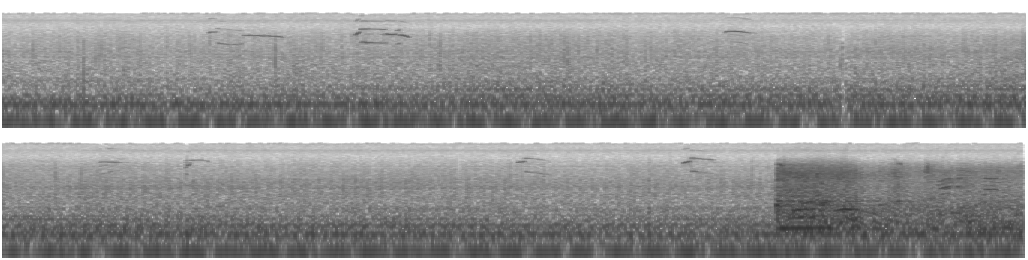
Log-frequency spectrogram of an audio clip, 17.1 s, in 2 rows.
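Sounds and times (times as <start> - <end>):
steady low hum: 0.0 - 17.0
birds chirping: 1.6 - 6.7, 8.8 - 17.0.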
